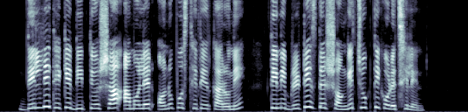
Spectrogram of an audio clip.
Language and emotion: Bengali, neutral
